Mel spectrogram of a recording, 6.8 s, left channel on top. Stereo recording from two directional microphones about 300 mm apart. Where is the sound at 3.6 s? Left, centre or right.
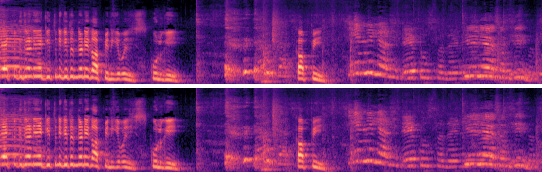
Centre.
